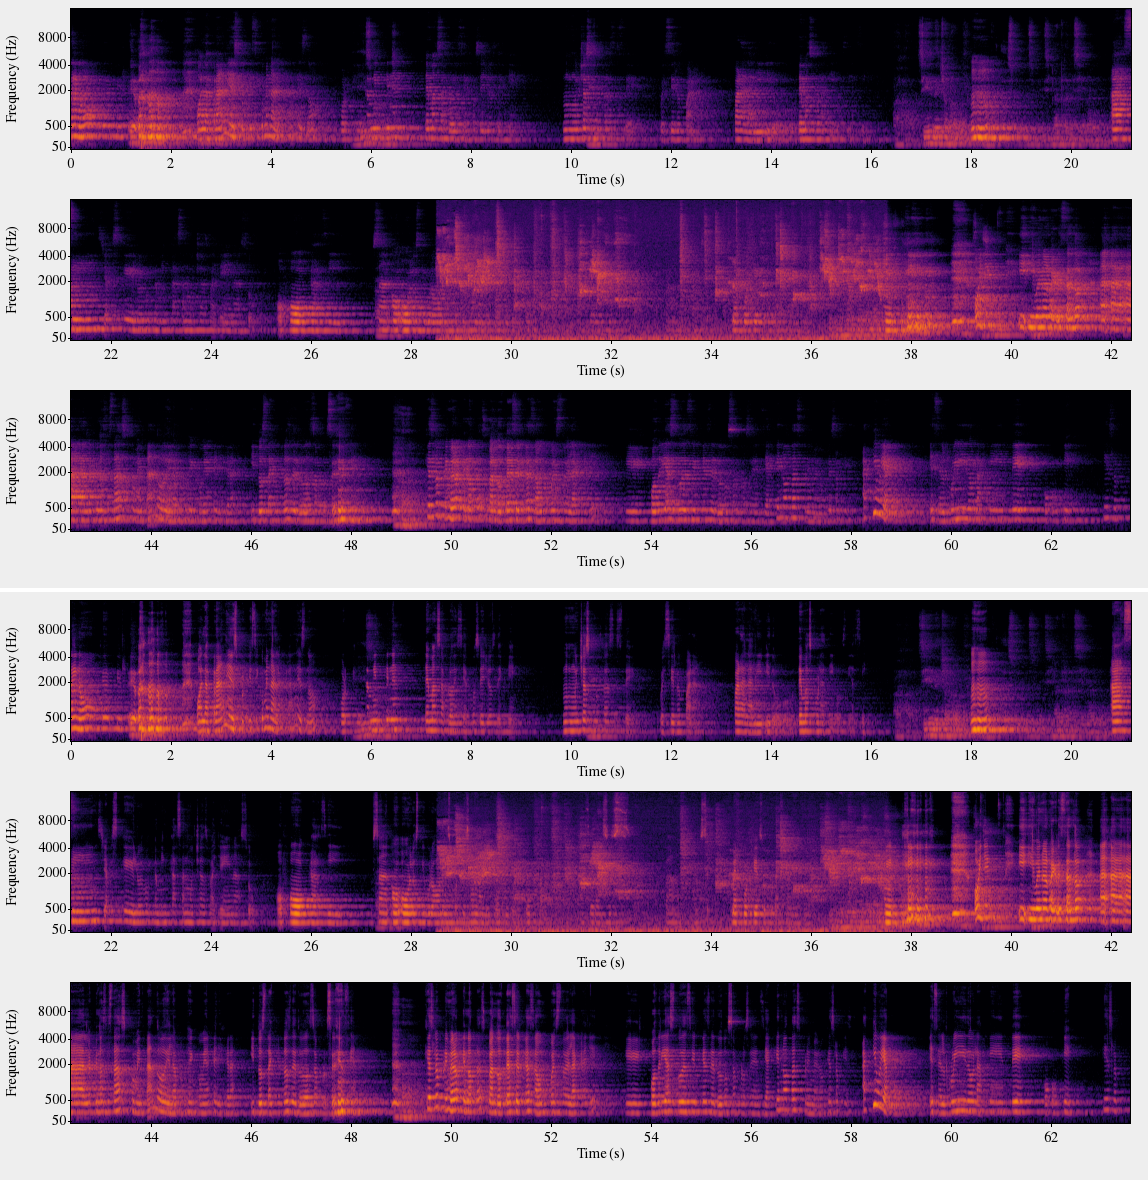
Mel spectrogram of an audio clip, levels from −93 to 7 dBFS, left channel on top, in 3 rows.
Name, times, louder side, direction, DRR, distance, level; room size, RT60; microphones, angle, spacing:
voice 1, 0.0-1.8 2.2-4.9 5.4-6.6 7.1-8.9 9.8-10.4 10.7-10.8 11.1-11.3 11.8-12.6 13.3-15.3 18.0-18.4 20.8-24.9 25.3-26.6 27.2-28.8 29.0-30.8 31.6-32.3 33.1-33.9 34.4-36.0 37.5-38.4 38.8-39.6 39.9-45.7 46.0-48.1 48.8-49.0 49.5-52.9 53.5-57.5 57.9-58.0 58.2-59.0 59.6-61.4 61.9-62.4 63.1-63.2, right 5 dB, 45° right, 8 dB, 0.3 m, -30 dB
voice 2, 1.1-1.6 2.5-2.6 5.6-6.7 10.3-10.5 16.4-17.9 18.2-18.3 18.7-20.7 27.3-27.6 36.3-38.0 38.9-39.0 39.6-39.8 40.6-40.7 48.8-49.2, equal, 65° left, -3 dB, 1.5 m, -42 dB
sound 1, 28.5-37.5, left 2 dB, 90° left, 1.0 m, -36 dB
7.7 x 5.4 x 3.6 m, 2.5 s
head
